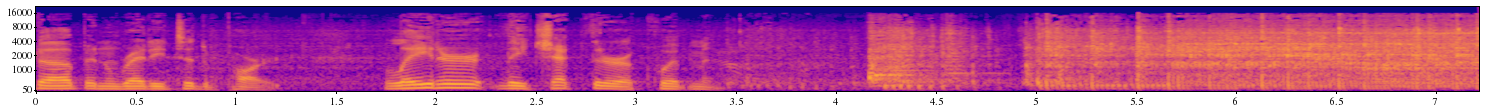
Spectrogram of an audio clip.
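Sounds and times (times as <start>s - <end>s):
speech: 0.0s - 3.6s
power saw cutting during rescue drill: 3.4s - 7.2s.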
